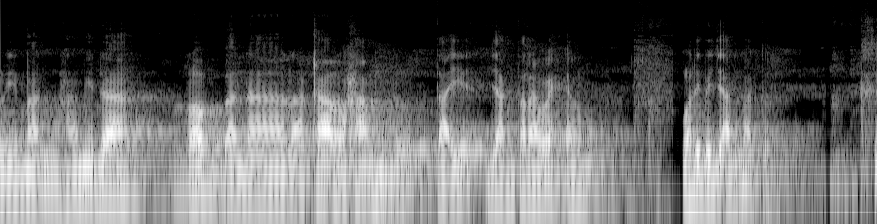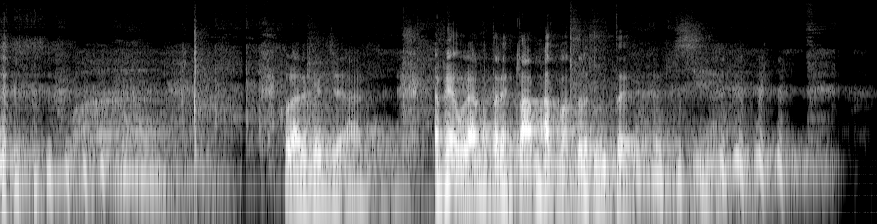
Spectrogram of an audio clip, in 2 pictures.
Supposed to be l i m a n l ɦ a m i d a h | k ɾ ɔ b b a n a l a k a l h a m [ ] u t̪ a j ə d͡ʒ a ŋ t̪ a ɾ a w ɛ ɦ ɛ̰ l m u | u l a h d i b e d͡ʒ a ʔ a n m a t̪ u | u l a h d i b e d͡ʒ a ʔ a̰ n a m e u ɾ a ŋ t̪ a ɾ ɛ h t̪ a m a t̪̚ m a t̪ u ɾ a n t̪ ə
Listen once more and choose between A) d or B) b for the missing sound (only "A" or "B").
A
